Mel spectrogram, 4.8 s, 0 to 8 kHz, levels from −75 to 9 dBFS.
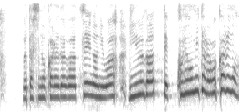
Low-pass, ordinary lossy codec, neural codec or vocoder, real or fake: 7.2 kHz; none; codec, 24 kHz, 6 kbps, HILCodec; fake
